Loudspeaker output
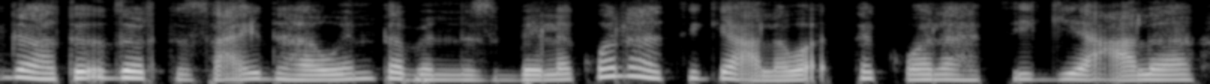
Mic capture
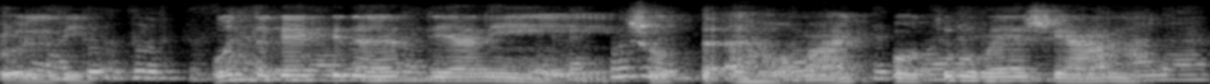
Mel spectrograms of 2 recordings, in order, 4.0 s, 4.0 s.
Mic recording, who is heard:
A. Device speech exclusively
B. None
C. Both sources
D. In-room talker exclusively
C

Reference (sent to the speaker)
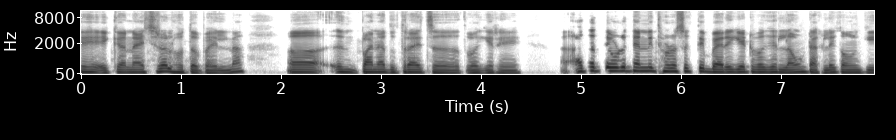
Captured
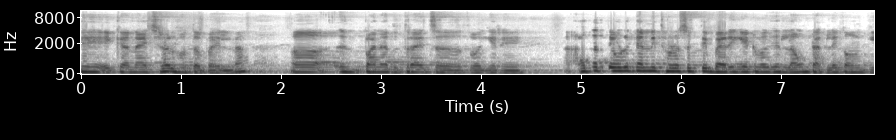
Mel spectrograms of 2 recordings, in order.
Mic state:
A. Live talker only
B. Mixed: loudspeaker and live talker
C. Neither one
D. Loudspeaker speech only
D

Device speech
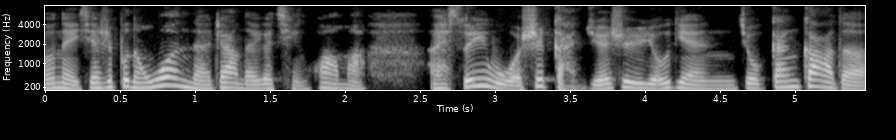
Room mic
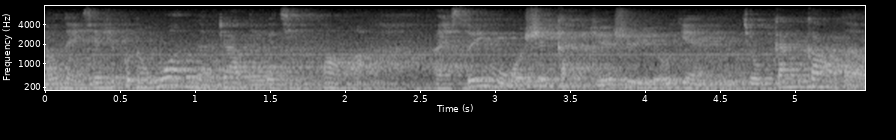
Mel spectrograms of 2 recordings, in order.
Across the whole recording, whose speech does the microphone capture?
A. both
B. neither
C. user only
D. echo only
D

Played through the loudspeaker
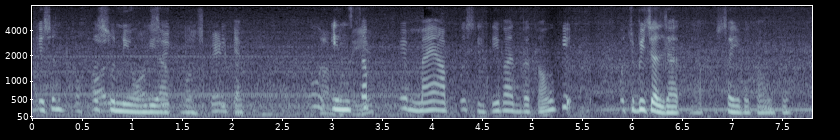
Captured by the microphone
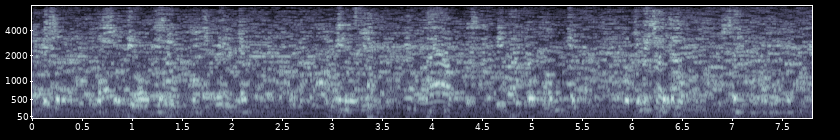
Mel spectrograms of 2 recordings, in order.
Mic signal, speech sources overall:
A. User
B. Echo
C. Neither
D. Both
B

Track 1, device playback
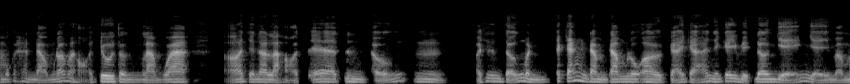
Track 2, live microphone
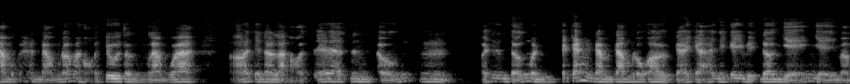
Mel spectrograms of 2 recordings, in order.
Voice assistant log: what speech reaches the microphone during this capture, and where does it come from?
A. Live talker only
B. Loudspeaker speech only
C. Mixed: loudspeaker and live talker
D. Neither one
B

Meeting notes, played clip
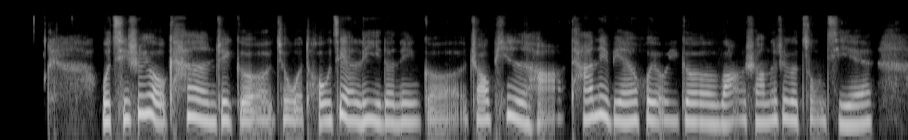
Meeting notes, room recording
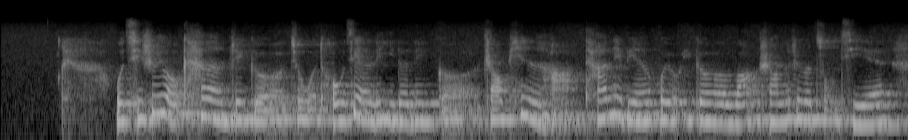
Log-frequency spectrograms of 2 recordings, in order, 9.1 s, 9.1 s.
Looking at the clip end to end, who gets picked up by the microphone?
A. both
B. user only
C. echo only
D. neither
C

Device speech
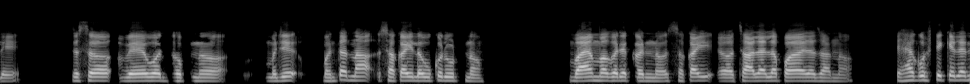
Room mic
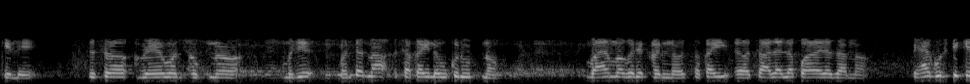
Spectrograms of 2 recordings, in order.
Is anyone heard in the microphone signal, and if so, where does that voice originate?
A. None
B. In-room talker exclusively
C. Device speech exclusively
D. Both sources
D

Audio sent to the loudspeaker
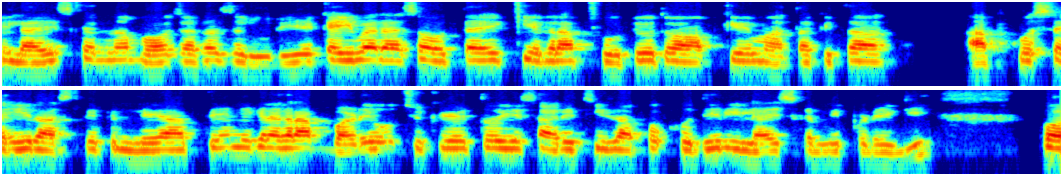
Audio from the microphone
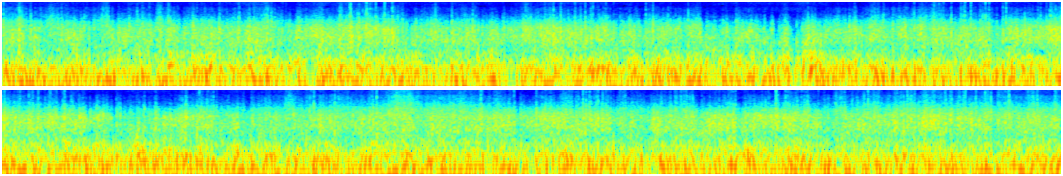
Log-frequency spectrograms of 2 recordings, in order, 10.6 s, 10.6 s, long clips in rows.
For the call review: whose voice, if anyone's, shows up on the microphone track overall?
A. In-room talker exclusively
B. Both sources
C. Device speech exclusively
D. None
D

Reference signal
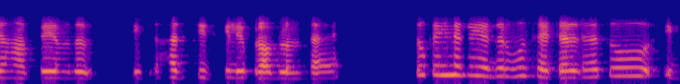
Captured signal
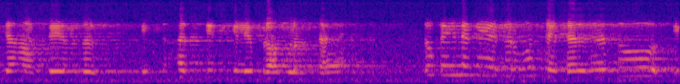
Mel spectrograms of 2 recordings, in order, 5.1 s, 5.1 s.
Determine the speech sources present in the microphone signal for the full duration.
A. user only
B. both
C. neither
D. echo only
D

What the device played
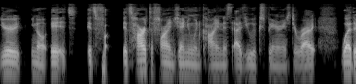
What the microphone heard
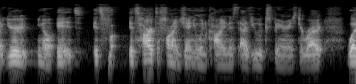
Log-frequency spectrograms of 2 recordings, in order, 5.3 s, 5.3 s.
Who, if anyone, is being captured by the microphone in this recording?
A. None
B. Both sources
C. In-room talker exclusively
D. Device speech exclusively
D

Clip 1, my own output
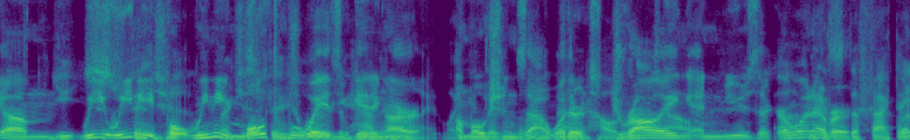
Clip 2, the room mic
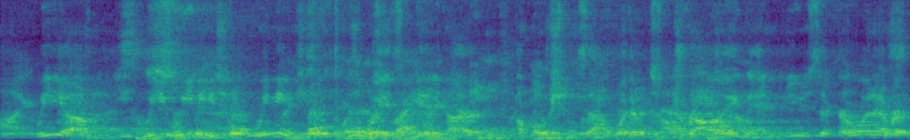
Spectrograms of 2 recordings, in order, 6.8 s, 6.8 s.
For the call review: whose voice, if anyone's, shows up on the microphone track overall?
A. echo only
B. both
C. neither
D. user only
B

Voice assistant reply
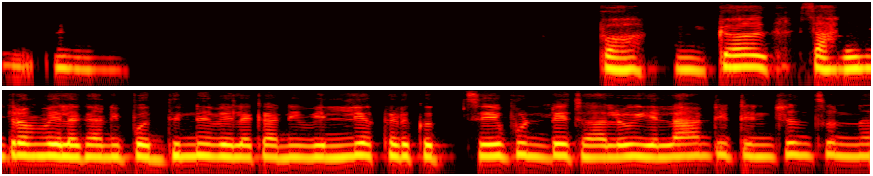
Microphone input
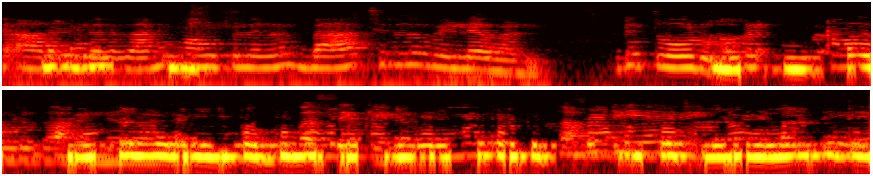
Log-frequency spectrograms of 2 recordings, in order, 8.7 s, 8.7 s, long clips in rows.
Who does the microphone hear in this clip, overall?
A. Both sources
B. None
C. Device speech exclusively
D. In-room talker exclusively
A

